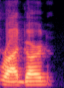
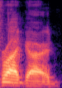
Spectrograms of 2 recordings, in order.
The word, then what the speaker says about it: Rodgard: Is it Rodgard? That's correct. It's Danish and you wouldn't want to hear what it's pronounced like in Danish. We're going with Rodguard.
